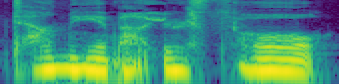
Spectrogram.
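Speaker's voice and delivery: whispered, mock-deep question; hushed like a spiritual seeker; mock soulful whisper. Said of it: "It's not like".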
